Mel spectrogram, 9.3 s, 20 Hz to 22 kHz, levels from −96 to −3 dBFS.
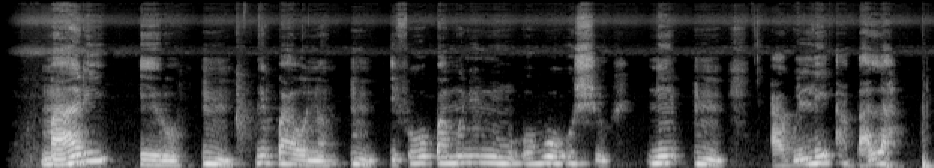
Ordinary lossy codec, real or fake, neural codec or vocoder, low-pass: none; real; none; none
